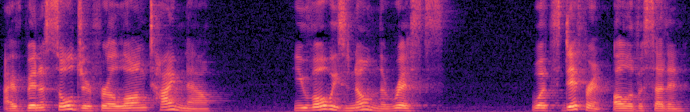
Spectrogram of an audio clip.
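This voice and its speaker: A woman's voice: low-pitched, normal speed, natural voice. A woman voicing a blunt, protective young male soldier and older brother in an audiobook. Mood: exasperated. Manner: stern, blunt, commanding.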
